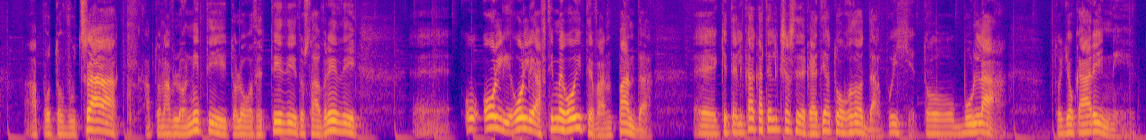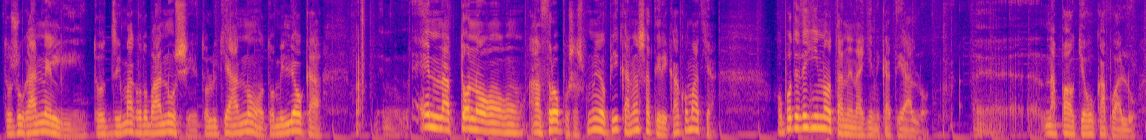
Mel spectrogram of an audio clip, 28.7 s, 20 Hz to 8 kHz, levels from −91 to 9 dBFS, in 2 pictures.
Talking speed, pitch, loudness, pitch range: 140 wpm, 125 Hz, -16 LUFS, 105-150 Hz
